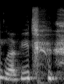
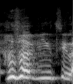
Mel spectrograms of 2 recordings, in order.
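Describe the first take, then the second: First: Soft "Love you too"; quietly and tenderly say "Love you too"; tender reply. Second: Louder, laughing "Love you too"; "Love you too" repeated with a real laugh. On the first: Retold or imitated. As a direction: mom softly answering her son at bedtime. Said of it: "Good night, baby". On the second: Real, not acted.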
